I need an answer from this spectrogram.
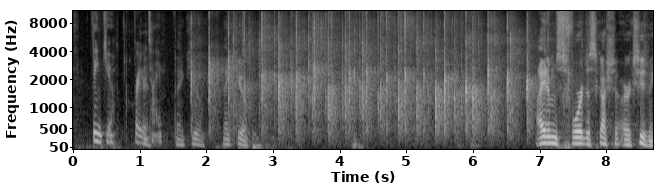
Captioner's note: applause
